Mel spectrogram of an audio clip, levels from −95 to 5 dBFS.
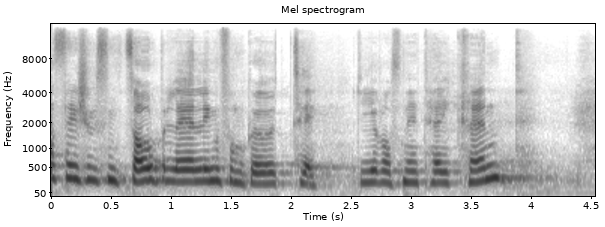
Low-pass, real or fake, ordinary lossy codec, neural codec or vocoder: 14.4 kHz; fake; none; codec, 32 kHz, 1.9 kbps, SNAC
